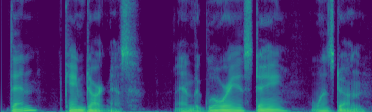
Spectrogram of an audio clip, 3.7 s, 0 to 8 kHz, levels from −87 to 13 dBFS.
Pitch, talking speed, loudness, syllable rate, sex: 90 Hz, 145 wpm, -20 LUFS, 4.0 syllables/s, male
